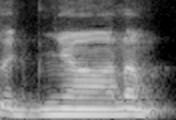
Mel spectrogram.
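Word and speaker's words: ज्ञानम्: So it has to be pronounced jnanam. Ja, nya together. Jnanam, one after the other.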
